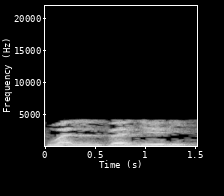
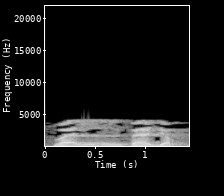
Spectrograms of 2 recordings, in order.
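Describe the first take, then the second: First: The r is thin and followed by an i. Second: The phrase stops on a thick, heavy r. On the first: The word runs on into the next word. "Ini dibaca tipis ya" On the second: The reciter pauses at the end of the word. "dibaca tebal karena ra waqaf"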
